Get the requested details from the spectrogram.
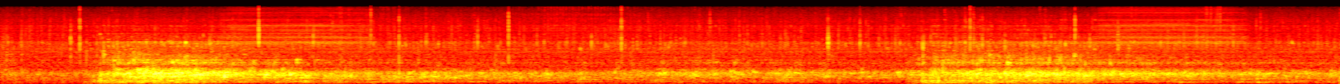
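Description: A scuba diver breathes out through a regulator underwater.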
